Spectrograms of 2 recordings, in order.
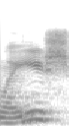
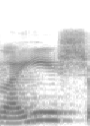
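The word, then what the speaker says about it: Laís: I'm here today with my beautiful friend Lais Scort, and I say her name Lais because I speak Portuguese from Portugal, but some say Laish or Lai, and I'm so happy to be with her here today.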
